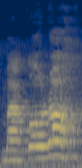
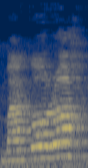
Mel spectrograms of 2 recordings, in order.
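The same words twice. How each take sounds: No difference in how they are said.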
